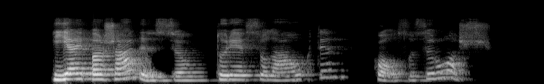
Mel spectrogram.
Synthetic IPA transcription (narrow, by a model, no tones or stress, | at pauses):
jæɪpɐʒɑːʋ̪ʲɪnʲsʲʊt̪ʊɾʲeːsʲʊlˠɑʊkt̪ʲɪ | koːlˠsʊsʲɪɾuɔʃ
